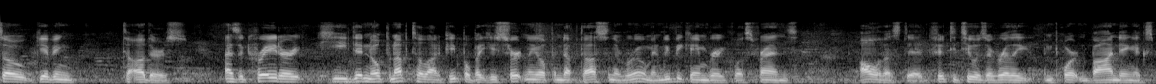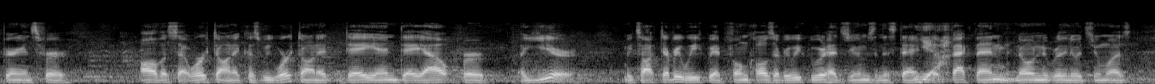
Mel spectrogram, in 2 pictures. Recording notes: comes to you straight from New York Comic Con 2023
